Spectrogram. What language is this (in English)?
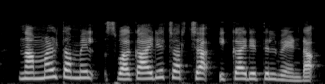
Malayalam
